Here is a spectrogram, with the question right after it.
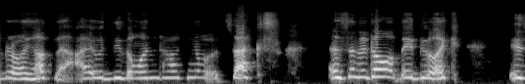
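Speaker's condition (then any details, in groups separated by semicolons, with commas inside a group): Cerebral palsy; quadriplegic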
